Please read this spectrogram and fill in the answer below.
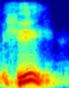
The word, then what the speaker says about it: He: And this is the Hebrew letter, I would pronounce it He, H-E.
